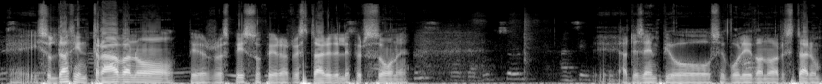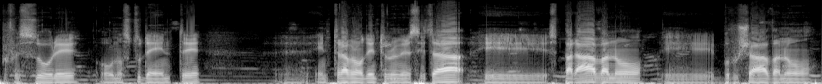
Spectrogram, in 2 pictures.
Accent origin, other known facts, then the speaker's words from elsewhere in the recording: Tulkarem, West Bank, Palestine; Io sono di Tulkarem, che normalmente è a una distanza di non più di 25 minuti in macchina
